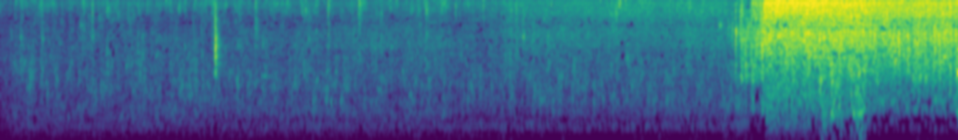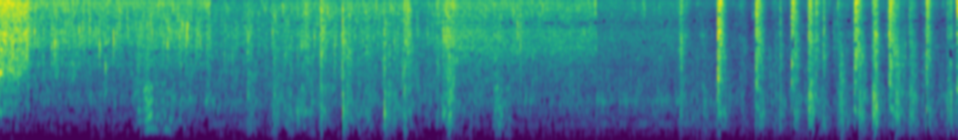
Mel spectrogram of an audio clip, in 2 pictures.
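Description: Oil sizzling in a wok with whole spices and a paste frying; the sizzle surges loudly for a few seconds about eleven seconds in, then settles. Near the end a metal spatula scrapes and clicks rapidly against the pan as sliced onions are stirred.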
